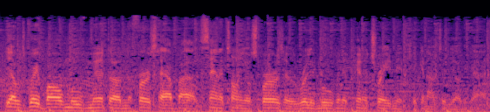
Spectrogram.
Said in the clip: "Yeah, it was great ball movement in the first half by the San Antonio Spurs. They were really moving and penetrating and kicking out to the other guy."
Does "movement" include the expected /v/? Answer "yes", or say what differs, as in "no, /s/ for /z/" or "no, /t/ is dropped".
yes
